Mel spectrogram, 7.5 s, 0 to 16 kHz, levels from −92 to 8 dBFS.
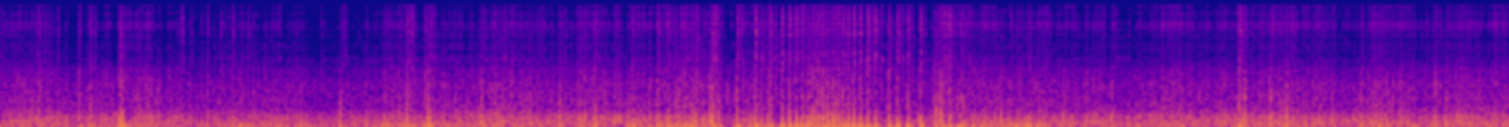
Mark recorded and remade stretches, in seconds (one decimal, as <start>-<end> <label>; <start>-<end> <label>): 0.0-3.2 recorded; 3.2-5.3 remade; 5.3-7.5 recorded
